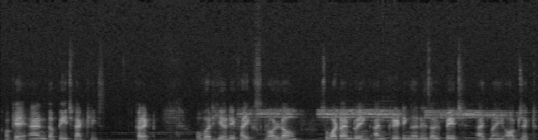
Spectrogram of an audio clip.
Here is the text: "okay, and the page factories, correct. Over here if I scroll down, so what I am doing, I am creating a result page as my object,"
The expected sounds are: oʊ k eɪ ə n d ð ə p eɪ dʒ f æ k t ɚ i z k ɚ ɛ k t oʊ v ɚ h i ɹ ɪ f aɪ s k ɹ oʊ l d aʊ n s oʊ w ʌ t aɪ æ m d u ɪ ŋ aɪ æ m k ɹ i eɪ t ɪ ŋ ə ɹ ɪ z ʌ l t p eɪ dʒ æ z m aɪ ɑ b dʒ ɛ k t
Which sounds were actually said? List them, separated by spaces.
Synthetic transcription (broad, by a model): oʊ k eɪ ə n d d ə p eɪ dʒ f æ k t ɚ i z k ɚ ɛ k t oʊ v ɚ h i ɹ ɪ f aɪ s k ɹ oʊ l d aʊ n s oʊ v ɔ t aɪ m d u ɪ ŋ aɪ m k ɹ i eɪ t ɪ ŋ ə ɹ ɪ z ʌ l t p eɪ dʒ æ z m aɪ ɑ b dʒ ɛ k t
